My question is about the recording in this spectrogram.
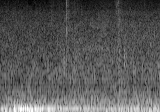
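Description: Low rumble of wind buffeting the microphone, strongest in the first half second, then settling into a faint, even rush.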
